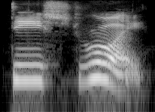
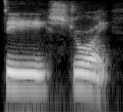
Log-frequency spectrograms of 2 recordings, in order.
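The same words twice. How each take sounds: First: "destroy" loud, in two stretched syllables, dee-stroy; over-enunciate "destroy" as DEE, STROY; careful dictation. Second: Said in the usual way. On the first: Shown as a demonstration. Teacher dictating to pupils, careful and emphatic "destroy", syllables stretched. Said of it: "Listen again".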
